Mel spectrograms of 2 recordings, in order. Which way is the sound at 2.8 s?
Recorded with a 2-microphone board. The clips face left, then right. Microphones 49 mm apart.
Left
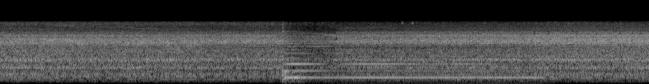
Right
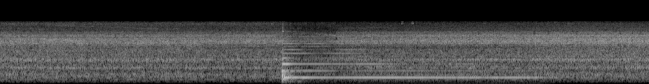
60° right (ahead or behind).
